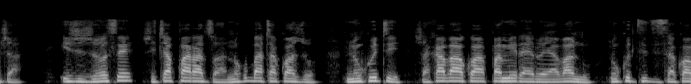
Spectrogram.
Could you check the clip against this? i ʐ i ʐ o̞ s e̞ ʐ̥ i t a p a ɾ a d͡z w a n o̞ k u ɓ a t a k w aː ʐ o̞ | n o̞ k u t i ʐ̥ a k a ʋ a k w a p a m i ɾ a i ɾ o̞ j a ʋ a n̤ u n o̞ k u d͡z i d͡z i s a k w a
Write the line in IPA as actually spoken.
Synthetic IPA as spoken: i ʐ i ʐ o̞ s e̞ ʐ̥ i t͡ʃ a p a ɾ a d͡z w a n o̞ k u ɓ a t a k w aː ʐ o̞ | n o̞ k u t i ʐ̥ a k a ʋ a k w a p a m i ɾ a i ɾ o̞ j a ʋ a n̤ u n o̞ k u d͡z i d͡z i s a k w a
